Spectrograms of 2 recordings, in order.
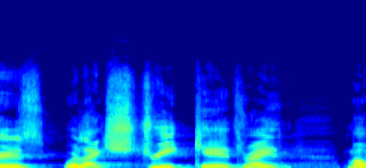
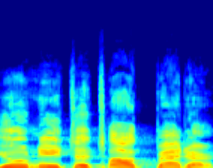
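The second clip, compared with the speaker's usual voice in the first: loud, booming caveman-style bark; 7 semitones higher, 15 dB louder than usual. Retelling how he talks to people he disagrees with, in a caveman voice. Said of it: "I know I sound like a caveman talking".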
